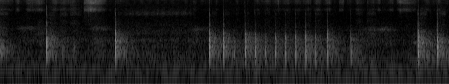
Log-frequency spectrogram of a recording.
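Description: Pen marking on paper while sketching geometry lines, a series of quiet close scratchy strokes, first spaced out and then a quick run of short regular dashes, over faint background hum.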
